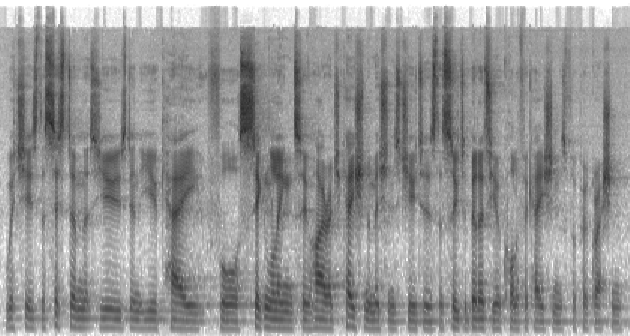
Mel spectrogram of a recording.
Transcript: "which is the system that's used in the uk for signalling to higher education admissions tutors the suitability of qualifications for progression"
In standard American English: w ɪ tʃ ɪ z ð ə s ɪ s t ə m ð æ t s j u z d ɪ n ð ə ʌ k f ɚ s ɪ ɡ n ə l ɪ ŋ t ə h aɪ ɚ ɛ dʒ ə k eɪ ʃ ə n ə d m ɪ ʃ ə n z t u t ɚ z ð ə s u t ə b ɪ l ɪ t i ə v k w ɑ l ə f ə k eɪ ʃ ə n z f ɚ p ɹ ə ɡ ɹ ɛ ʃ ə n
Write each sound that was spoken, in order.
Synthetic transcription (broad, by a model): w ɪ tʃ ɪ z ð ə s ɪ s t ə m ð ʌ t s j u z d ɪ n ð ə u k f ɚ s ɪ ɡ n ə l ɪ ŋ t ə h aɪ ɚ ɛ dʒ ə k eɪ ʃ ə n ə m ɪ ʃ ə n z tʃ u t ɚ z ð ə s u t ə b ɪ l ɪ t i ə v k w ɑ l ə f ə k eɪ ʃ ə n z f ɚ p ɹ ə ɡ ɹ ɛ ʃ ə n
